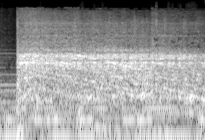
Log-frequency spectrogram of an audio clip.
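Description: A food processor starts abruptly and runs at a loud, steady whir as it purees silken extra firm tofu with vegetable broth and olive oil.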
